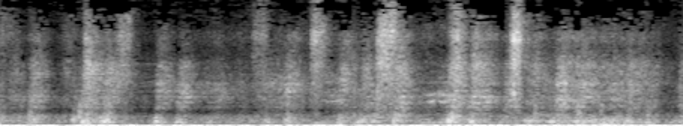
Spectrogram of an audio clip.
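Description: Passenger train running at speed, heard from inside the coach: a steady low rumble of the wheels on the track, with faint irregular clicks.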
